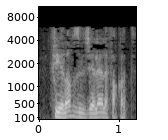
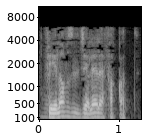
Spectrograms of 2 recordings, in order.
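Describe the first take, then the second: No difference in how they are said.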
